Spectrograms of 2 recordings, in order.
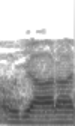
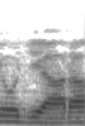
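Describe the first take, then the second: First: The middle 'ya' syllable is dropped entirely. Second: A clear 'ya' syllable is said in the middle. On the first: The speaker calls it wrong. "ਉਜਾਰਾ ਨਹੀਂ ਕਰਨਾ" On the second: The speaker calls it right. "ਜਈਆ ਲੱਗਿਆ ਕਰਕੇ ਉਜਿਆਰਾ"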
